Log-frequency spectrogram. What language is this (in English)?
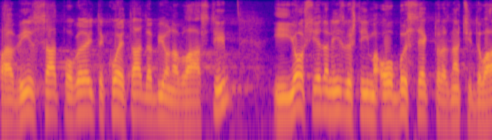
Serbian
